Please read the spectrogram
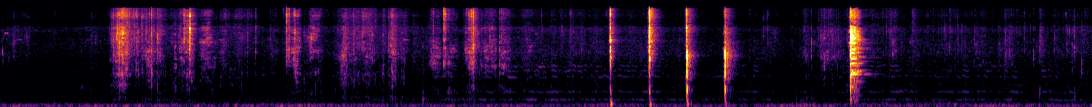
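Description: Knife cutting raw chicken on a wooden chopping board: soft slicing and tearing of meat, then four quick sharp chops into the board and a louder single chop near the end.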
